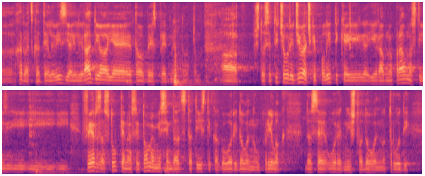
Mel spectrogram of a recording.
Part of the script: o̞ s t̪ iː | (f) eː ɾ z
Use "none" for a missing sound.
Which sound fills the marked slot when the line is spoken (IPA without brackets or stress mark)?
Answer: f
